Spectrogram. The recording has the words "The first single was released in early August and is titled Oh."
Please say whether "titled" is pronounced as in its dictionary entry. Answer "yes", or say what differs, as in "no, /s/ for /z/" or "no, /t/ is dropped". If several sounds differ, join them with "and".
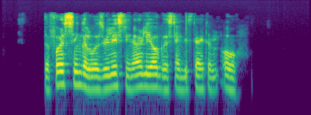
yes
